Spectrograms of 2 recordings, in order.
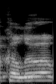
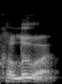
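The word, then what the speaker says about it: Kaluuya: pronounce his name again daniel kahlua like i think it's like the drink i was struggling about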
